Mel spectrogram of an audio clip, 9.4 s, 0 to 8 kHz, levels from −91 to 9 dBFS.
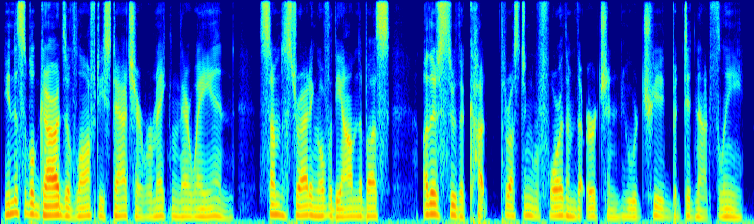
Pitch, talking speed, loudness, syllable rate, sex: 110 Hz, 190 wpm, -21 LUFS, 5.9 syllables/s, male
